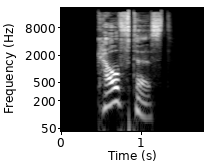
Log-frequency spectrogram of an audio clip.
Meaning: inflection of kaufen: 1. second-person singular preterite 2. second-person singular subjunctive II
- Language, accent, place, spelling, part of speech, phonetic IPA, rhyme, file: German, Germany, Berlin, kauftest, verb, [ˈkaʊ̯ftəst], -aʊ̯ftəst, De-kauftest.ogg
